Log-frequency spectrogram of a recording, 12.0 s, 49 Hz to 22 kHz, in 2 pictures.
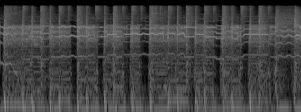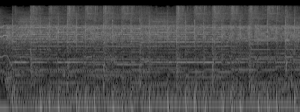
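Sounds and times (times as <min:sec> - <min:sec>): drums keeping a steady beat: 0:00.0 - 0:12.0
electric guitar lead with vibrato: 0:00.0 - 0:12.0.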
